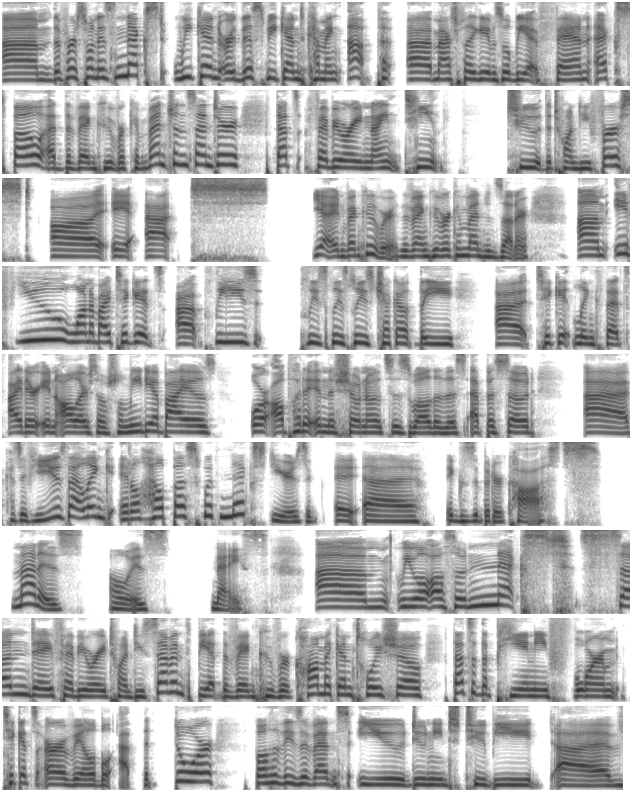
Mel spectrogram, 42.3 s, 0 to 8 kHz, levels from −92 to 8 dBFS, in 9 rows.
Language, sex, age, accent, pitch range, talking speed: English, female, 10-29, American, 215-285 Hz, 195 wpm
